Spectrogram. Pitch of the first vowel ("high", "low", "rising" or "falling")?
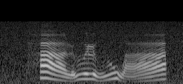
falling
